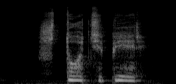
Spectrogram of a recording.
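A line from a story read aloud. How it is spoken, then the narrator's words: Whisper. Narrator (Russian): прошептал он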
